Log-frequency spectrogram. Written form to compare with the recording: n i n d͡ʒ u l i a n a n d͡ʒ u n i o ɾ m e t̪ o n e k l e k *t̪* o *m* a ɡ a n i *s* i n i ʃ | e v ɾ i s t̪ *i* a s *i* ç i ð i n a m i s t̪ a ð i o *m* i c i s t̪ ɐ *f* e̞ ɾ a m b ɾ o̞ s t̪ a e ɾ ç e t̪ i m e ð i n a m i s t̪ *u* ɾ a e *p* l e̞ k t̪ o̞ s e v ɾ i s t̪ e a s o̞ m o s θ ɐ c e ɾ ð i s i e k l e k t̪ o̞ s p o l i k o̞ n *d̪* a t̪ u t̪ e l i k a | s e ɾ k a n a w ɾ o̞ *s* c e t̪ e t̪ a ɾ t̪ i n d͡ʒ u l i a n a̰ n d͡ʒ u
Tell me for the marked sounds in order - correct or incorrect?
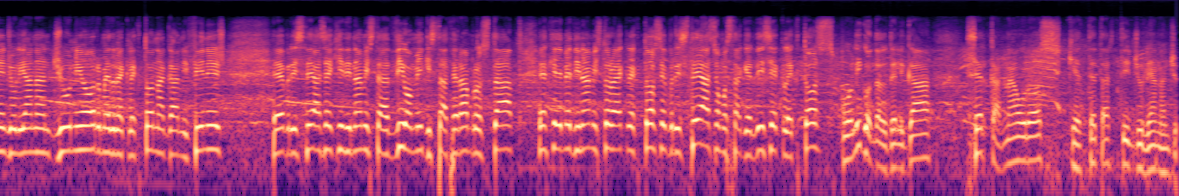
correct, incorrect: n, incorrect: f, incorrect: e, incorrect: e, correct, incorrect: θ, incorrect: o, incorrect: k, correct, correct

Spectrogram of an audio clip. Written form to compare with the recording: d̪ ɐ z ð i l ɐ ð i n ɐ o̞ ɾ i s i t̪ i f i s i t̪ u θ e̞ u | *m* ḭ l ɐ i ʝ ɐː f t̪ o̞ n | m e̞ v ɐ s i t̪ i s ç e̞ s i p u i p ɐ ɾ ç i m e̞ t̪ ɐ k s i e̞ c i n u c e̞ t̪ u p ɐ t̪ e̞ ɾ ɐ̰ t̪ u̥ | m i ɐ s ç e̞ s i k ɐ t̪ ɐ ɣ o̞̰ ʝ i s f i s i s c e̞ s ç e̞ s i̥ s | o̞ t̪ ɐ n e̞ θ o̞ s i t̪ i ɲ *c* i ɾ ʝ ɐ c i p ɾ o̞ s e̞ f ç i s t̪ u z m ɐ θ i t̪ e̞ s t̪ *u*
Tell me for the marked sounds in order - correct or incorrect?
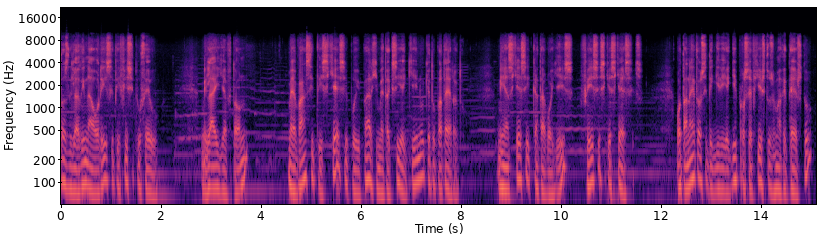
correct, incorrect: ɟ, correct

